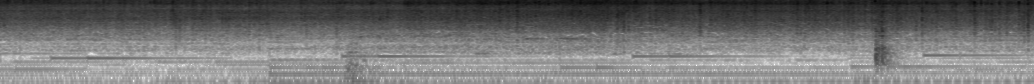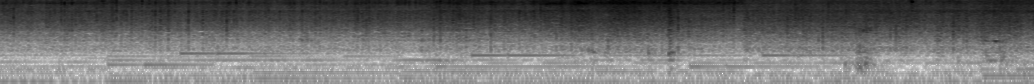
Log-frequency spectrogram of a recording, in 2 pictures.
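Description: Fenugreek leaves fry with potatoes in a pan, sizzling steadily up close while a utensil stirs and scrapes now and then.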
